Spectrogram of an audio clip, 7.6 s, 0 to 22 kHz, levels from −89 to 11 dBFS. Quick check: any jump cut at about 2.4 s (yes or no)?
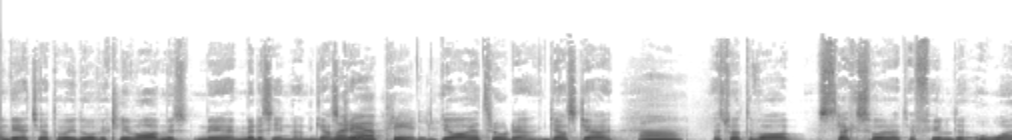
no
